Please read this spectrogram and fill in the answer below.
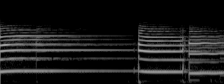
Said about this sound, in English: On that 15 on the B string, we're going to give a half step bend.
